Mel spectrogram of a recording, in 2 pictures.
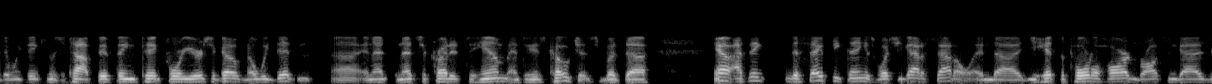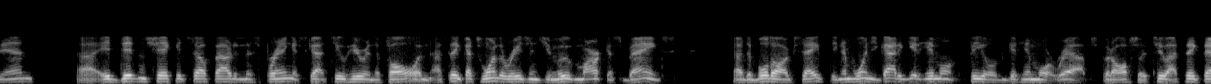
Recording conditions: phone line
